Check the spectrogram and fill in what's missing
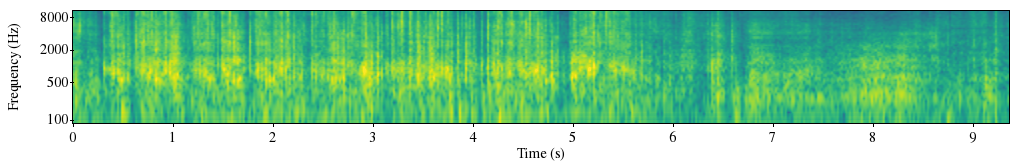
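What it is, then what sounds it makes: Stack of cloth-bound hardcover books. Long nails tap and scratch quickly along the page edges and red cloth covers of a stack of cloth-bound hardcover books. Dense, bright, crackly scratching and tapping fill the first six seconds. The sound then drops to a quieter, softer scratching until the end.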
